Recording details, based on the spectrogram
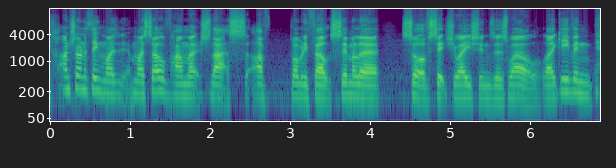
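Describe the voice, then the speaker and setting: A man's voice: on the high side, a bit bright, clear, resonant tone. A man hosting a podcast, asking long, rambling questions full of restarts and fillers. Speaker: podcast host. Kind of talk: conversational interview.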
